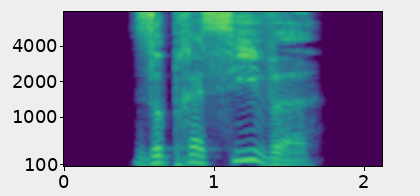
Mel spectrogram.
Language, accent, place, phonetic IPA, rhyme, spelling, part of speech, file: German, Germany, Berlin, [zʊpʁɛˈsiːvə], -iːvə, suppressive, adjective, De-suppressive.ogg
- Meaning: inflection of suppressiv: 1. strong/mixed nominative/accusative feminine singular 2. strong nominative/accusative plural 3. weak nominative all-gender singular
